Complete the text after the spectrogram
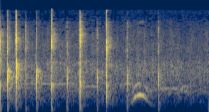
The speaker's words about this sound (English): That's it for this episode. I'm going to go ahead and give us a round of applause because we got through that.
